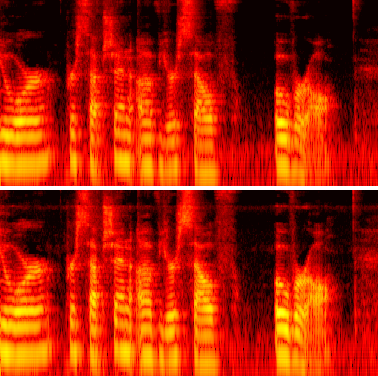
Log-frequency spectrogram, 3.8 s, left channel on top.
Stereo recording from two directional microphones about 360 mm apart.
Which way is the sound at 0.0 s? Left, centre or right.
Right.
